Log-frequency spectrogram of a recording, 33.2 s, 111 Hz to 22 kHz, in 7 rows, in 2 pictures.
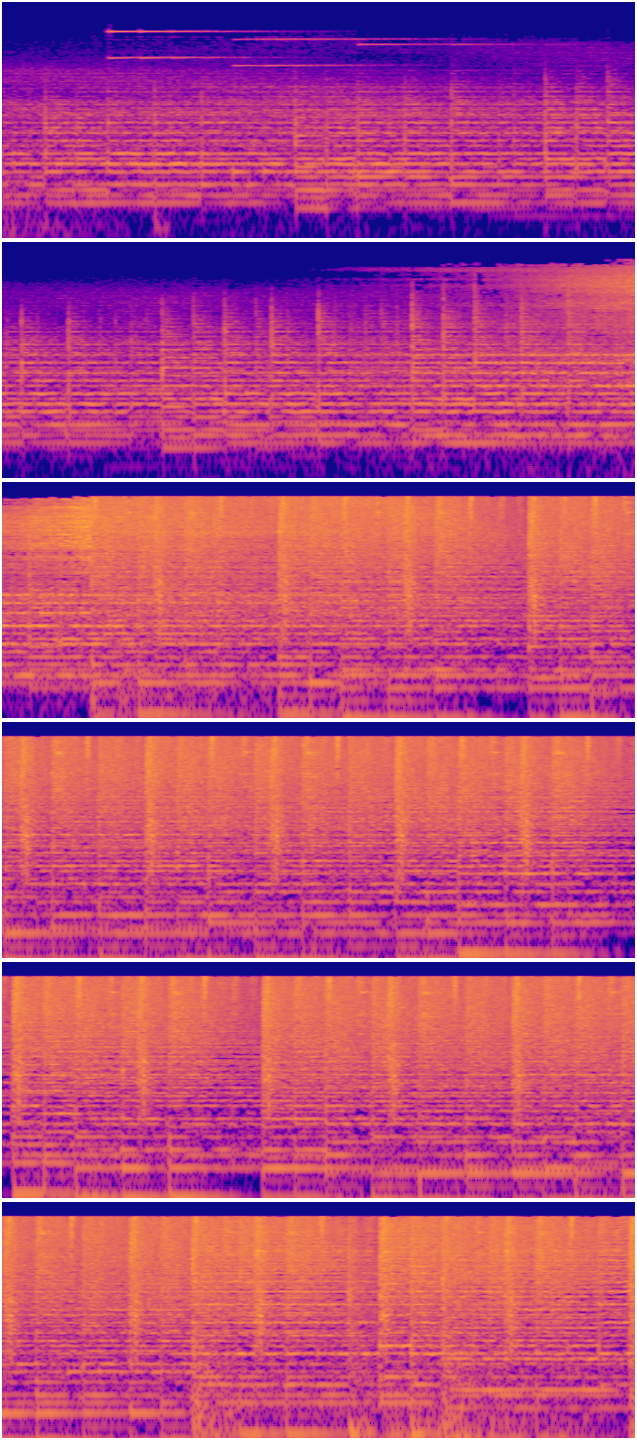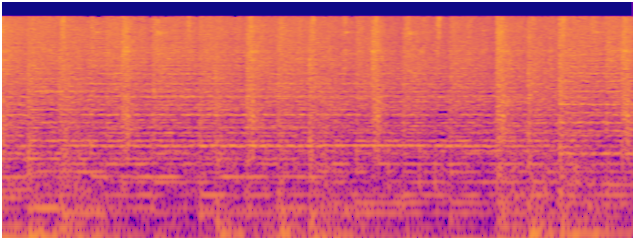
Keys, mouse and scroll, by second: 1.2 click, 1.9-2.3 scroll up 1, 2.3-2.7 scroll down 2, 2.7-5.7 middle drag, 7.4 KP_0, 10.0 click, 10.4-11.6 scroll down 7, 11.6-12.9 drag, 13.3-13.9 scroll down 3, 13.9-17.0 middle drag, 17.9 drag, 18.8 click, 20.4 click, 21.1-23.8 scroll down 5, 23.8-26.9 drag, 27.7 click, 28.3 scroll up 2, 28.6 scroll down 3, 28.9-31.9 middle drag, 33.0 KP_0.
